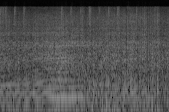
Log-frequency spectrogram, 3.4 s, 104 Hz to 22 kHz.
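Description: A TVS Apache RTR 310 motorcycle upshifting through gears with its quick shifter and no clutch, a loud close engine drone rising in pitch and then breaking into a rough, throbbing roar as it pulls on.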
